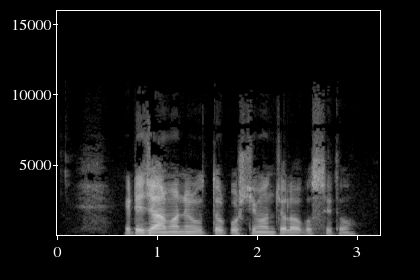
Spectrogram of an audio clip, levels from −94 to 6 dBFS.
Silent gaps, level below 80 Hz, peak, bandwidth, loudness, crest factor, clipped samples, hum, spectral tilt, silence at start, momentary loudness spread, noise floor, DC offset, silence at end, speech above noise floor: none; -62 dBFS; 0 dBFS; 10.5 kHz; -24 LUFS; 26 dB; under 0.1%; none; -4 dB/octave; 0.25 s; 15 LU; -51 dBFS; under 0.1%; 0.25 s; 26 dB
